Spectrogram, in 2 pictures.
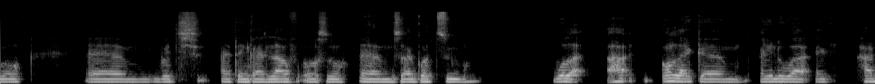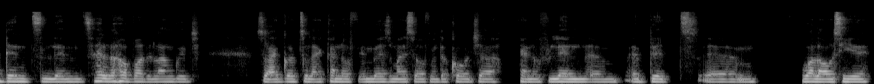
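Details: Adult speaker; ordinary conversational speech.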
